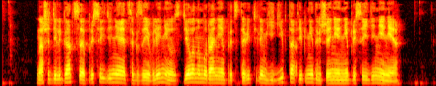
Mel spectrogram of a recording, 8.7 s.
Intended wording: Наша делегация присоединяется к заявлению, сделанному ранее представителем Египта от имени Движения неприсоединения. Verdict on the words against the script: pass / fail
fail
